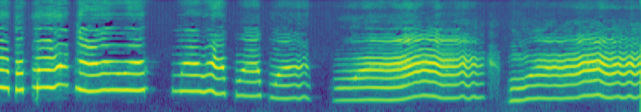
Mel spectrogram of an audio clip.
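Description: A high-pitched voice singing a melody in several short phrases with brief pauses between them; the two longer phrases in the second half are held notes whose pitch wavers.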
